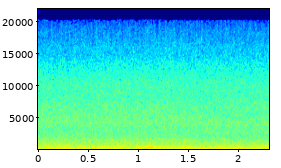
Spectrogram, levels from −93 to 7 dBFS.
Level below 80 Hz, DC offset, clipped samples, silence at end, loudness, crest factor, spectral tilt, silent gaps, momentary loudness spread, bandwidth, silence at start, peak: -34 dBFS; under 0.1%; under 0.1%; 0 s; -26 LUFS; 14 dB; -3.5 dB/octave; none; 1 LU; over 20 kHz; 0 s; -12 dBFS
